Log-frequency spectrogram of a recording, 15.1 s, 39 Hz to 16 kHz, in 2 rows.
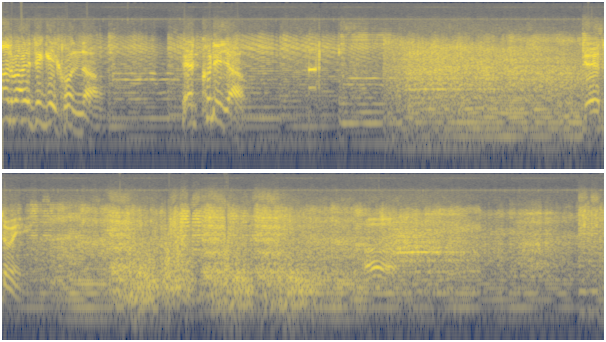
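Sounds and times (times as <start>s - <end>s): dramatic film score drone: 0.0s - 15.0s
wavering voice-like glide: 7.8s - 14.7s.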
